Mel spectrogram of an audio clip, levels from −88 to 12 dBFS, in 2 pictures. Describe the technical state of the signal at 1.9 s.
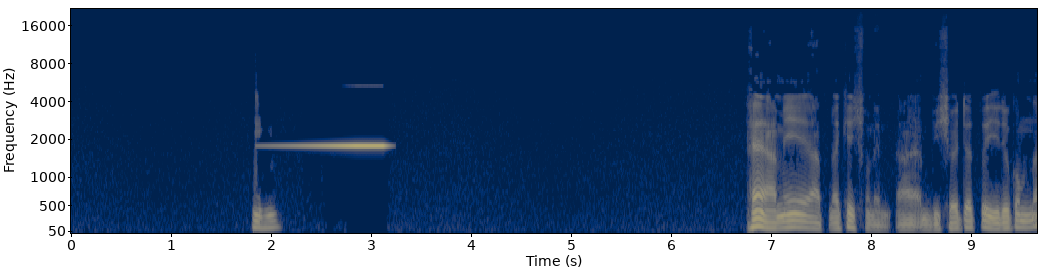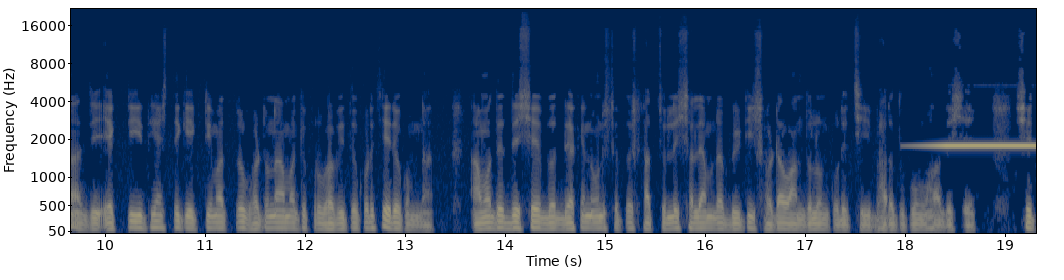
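A single tone near 1.8 kHz is swelling over the speech. This is loudspeaker feedback squeal, running from 1.83 to 3.25 s. It builds for about a second to roughly 10 dB above the speech, because the microphone re-captures its own loudspeaker with loop gain above unity at that frequency.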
